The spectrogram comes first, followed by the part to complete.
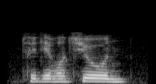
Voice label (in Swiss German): "federation", alsace; peche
